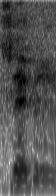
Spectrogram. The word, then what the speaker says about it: Zebulon: She comes from Zebulon, I believe it was. Zebulon. Yeah, some people would call it, but Zebulon is the proper pronunciation.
